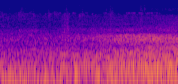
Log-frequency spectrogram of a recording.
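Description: A vehicle passing on the road, a steady rushing noise that builds gradually as it approaches.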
